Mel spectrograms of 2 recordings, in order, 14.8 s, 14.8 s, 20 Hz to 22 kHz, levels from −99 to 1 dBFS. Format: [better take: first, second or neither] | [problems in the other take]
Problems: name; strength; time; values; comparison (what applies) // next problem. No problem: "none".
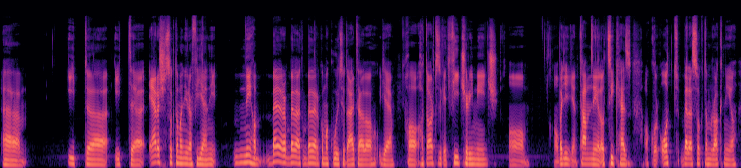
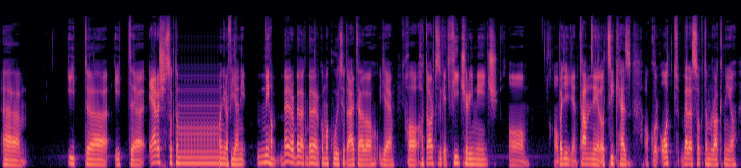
first | audio freezing; at 3.5 s for 1 s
